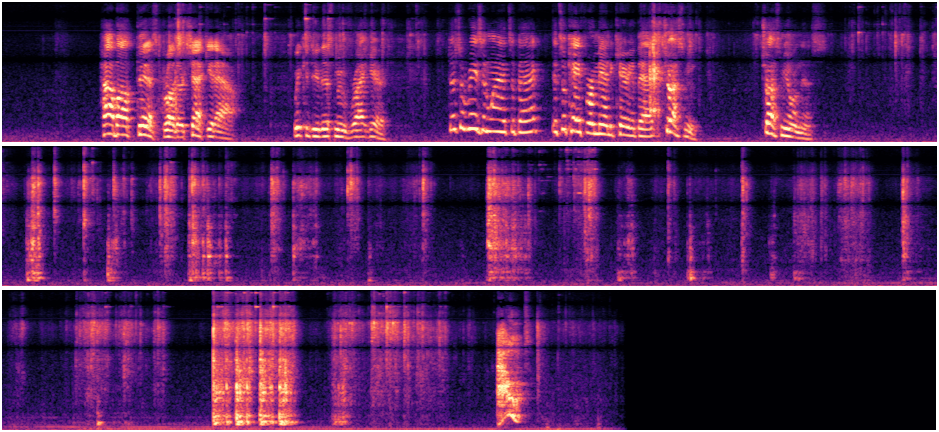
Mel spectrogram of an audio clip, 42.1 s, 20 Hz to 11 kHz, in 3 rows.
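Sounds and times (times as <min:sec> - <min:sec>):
bag contents rattling: 0:21.6 - 0:30.6, 0:31.2 - 0:35.2.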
